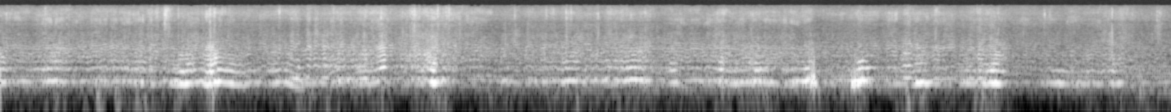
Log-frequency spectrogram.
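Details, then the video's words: Natural buzzing of a honey bee colony inside its hive: steady low hum with harmonics above, repeatedly swelling as bees move close, several sharper loud buzzes around the middle and later. "bees therapy hive natural buzzing sound"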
